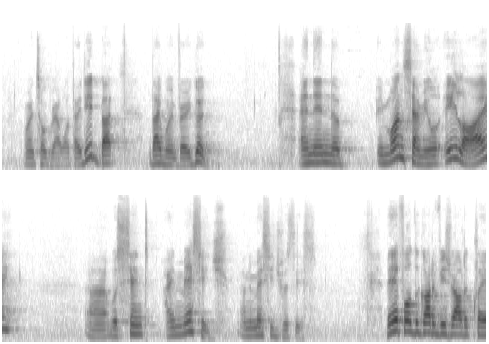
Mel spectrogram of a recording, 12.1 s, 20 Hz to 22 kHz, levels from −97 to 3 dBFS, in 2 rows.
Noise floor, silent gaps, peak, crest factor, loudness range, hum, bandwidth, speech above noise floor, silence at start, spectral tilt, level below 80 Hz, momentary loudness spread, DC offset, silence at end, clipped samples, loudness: -73 dBFS; none; -18 dBFS; 20 dB; 7 LU; none; 13.5 kHz; 35 dB; 0.3 s; -6 dB/octave; -84 dBFS; 19 LU; under 0.1%; 0 s; under 0.1%; -38 LUFS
